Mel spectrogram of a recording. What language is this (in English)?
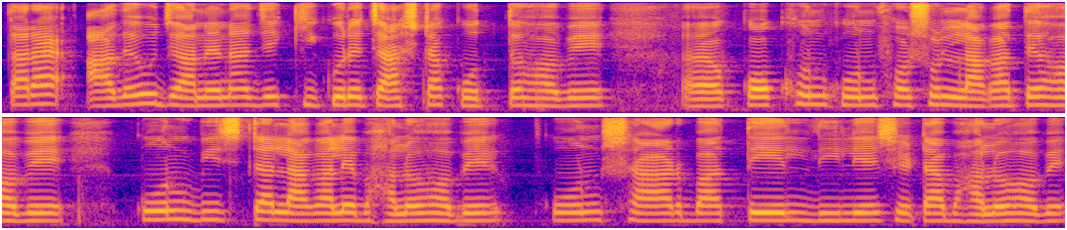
Bangla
